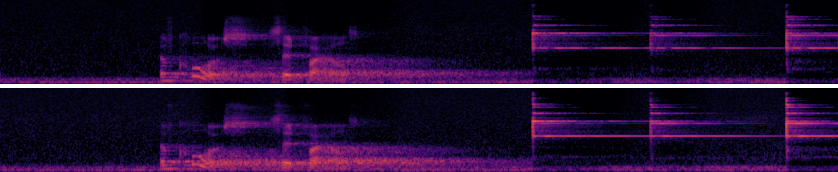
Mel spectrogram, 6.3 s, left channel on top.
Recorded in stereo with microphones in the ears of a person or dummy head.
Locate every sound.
1.2 s a man speaking: 15° left (ahead or behind), 0.7 m
4.0 s a clink: 10° right (ahead or behind), 2 m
